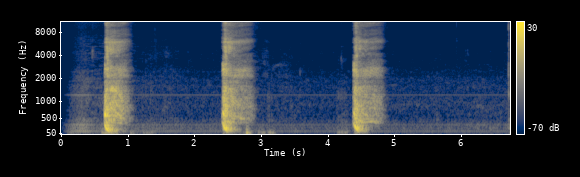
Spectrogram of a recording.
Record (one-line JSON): {"three_cough_length": "6.7 s", "three_cough_amplitude": 32766, "three_cough_signal_mean_std_ratio": 0.24, "survey_phase": "beta (2021-08-13 to 2022-03-07)", "age": "65+", "gender": "Male", "wearing_mask": "No", "symptom_cough_any": true, "symptom_runny_or_blocked_nose": true, "symptom_fatigue": true, "symptom_headache": true, "symptom_onset": "4 days", "smoker_status": "Ex-smoker", "respiratory_condition_asthma": false, "respiratory_condition_other": false, "recruitment_source": "Test and Trace", "submission_delay": "1 day", "covid_test_result": "Positive", "covid_test_method": "RT-qPCR"}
